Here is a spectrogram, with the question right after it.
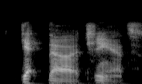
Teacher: th we kind of blend this out get the get that it's not really a very clear tea or a very clear th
